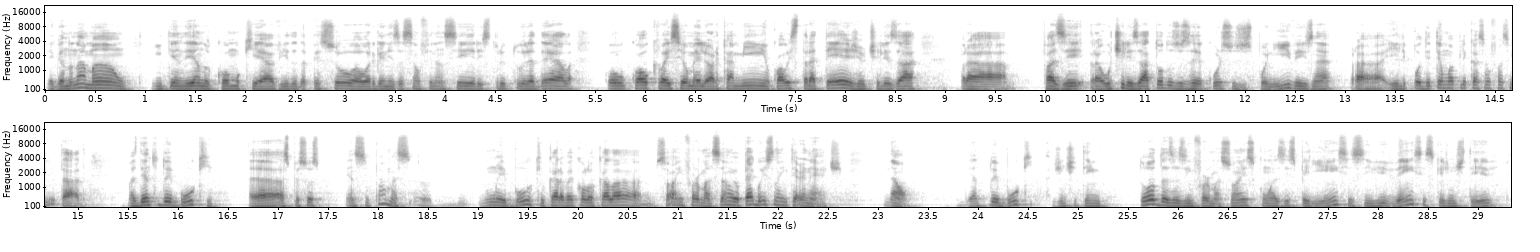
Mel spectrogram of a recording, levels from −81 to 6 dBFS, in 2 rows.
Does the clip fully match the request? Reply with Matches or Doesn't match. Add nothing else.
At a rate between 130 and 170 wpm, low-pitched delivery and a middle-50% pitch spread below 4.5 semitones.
Doesn't match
